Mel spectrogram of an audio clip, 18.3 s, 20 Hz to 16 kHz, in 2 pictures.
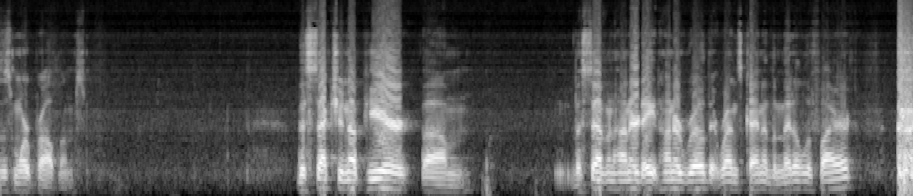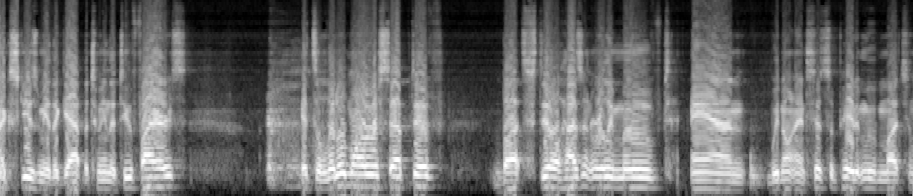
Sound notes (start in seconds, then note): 8.7 cough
